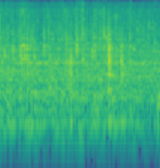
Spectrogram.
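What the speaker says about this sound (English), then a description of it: "fill that thing full of nice cool water" Cool tap water pours steadily into a glass bottle, a continuous hissing splash with slight gurgles, close and fairly loud, with no talk.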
